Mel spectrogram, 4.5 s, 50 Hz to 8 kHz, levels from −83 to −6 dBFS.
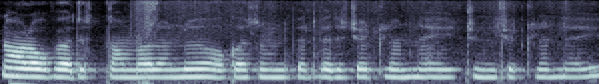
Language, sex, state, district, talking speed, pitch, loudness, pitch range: Telugu, female, Andhra Pradesh, Krishna, 160 wpm, 225 Hz, -20 LUFS, 220-230 Hz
